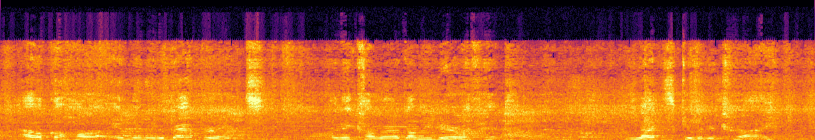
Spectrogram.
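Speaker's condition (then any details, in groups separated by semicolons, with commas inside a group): Cerebral palsy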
